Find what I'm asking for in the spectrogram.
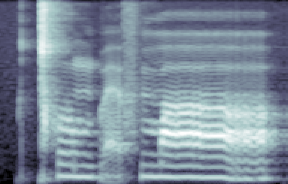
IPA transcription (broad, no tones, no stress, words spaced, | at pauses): ǀʰʊmbæ̰fmɑ̃ː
